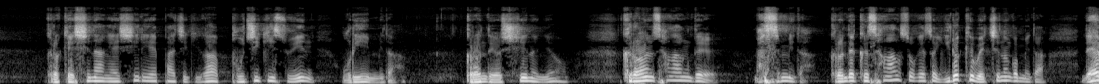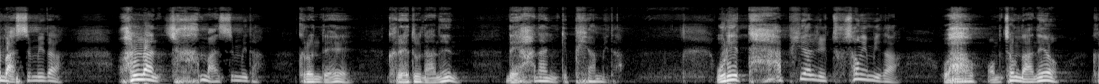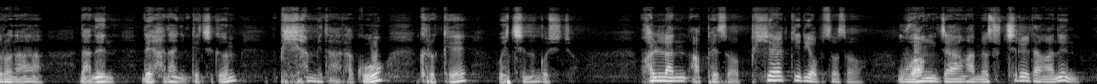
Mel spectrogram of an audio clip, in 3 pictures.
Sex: male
